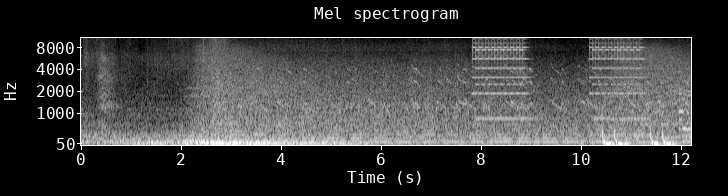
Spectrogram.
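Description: A dramatic background score of sustained held tones, with low thumps near the end, over a steady rushing noise like wind and waves.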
